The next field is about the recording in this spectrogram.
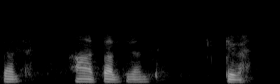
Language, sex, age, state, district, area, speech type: Marathi, male, 18-30, Maharashtra, Sangli, rural, conversation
